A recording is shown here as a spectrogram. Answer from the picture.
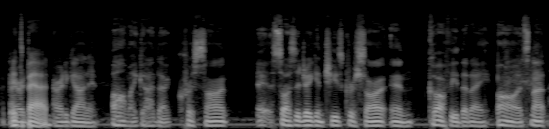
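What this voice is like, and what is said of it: Whispering. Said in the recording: “sorry for whispering.”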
